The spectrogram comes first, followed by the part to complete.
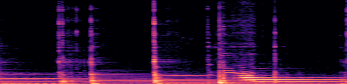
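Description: A steel-stringed guqin played slowly: single plucked notes ring out one at a time for the first two seconds. Then a louder note comes about two-thirds of the way through; its pitch slides up slightly and it rings on steadily.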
